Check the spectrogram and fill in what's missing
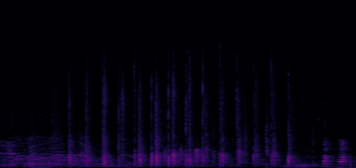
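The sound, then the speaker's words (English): An audience breaks into applause, a steady patter of many hands clapping at moderate volume for several seconds, with faint crowd murmur and a low background hum underneath. “Applause for that.”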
